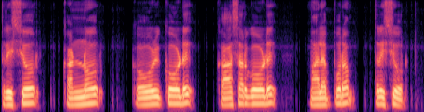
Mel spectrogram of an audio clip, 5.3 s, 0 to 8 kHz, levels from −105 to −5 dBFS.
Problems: none marked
